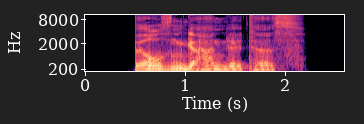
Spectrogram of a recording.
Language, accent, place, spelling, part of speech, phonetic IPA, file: German, Germany, Berlin, börsengehandeltes, adjective, [ˈbœʁzn̩ɡəˌhandl̩təs], De-börsengehandeltes.ogg
- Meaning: strong/mixed nominative/accusative neuter singular of börsengehandelt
